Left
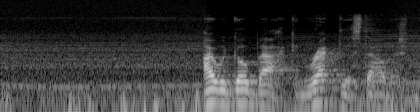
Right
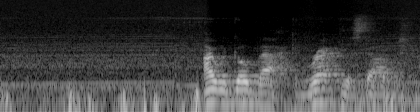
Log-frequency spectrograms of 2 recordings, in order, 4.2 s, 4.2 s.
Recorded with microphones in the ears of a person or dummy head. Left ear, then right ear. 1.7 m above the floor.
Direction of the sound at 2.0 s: 25° left (ahead or behind).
